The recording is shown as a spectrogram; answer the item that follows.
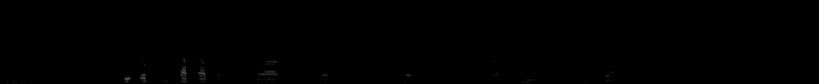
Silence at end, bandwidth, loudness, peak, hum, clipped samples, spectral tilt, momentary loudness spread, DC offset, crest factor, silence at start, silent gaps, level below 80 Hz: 0 s; 11 kHz; -63 LUFS; -42 dBFS; 50 Hz at -85 dBFS; under 0.1%; -6.5 dB/octave; 6 LU; under 0.1%; 26 dB; 0.05 s; none; -86 dBFS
